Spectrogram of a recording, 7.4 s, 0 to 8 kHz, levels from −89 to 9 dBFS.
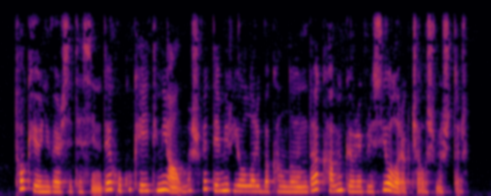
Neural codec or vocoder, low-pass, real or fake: none; 7.2 kHz; real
